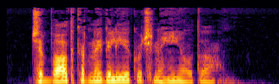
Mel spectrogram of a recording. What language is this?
Urdu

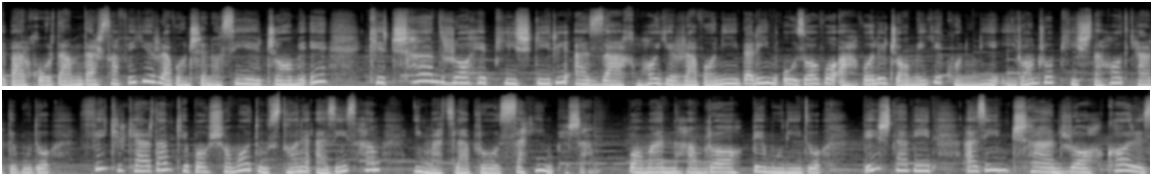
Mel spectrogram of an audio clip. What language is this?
Persian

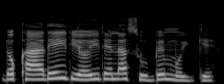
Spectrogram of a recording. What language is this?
Kikuyu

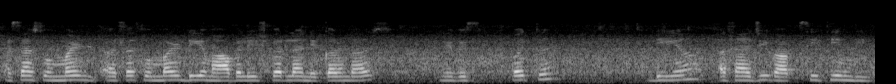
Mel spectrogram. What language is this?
Sindhi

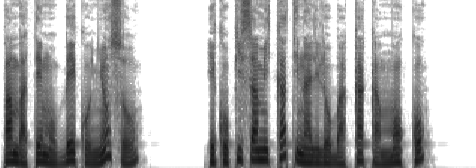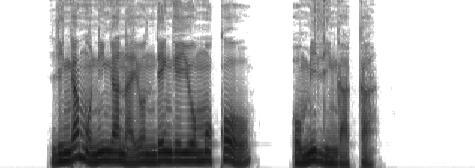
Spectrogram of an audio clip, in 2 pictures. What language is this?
Lingala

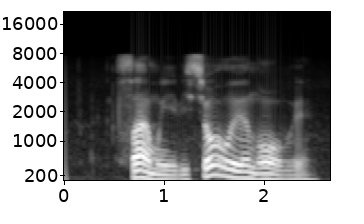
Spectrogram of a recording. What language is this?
Russian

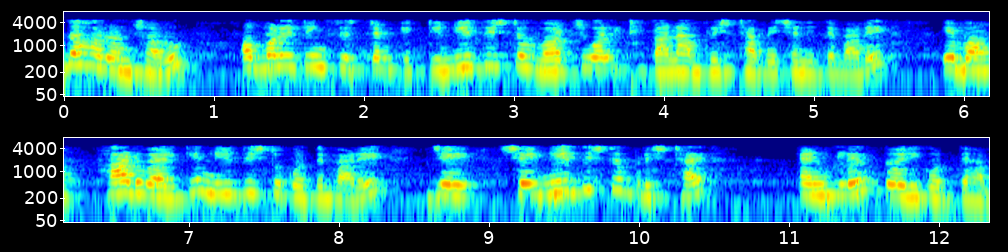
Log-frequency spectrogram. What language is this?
Bangla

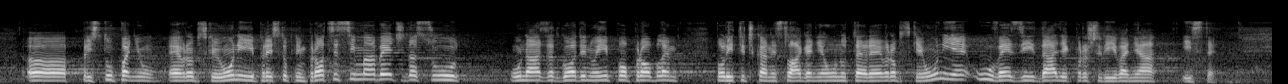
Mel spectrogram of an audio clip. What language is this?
Serbian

